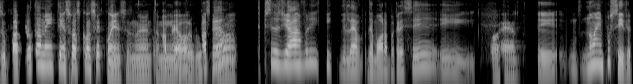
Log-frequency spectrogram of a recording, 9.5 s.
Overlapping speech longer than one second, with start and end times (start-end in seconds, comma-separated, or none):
2.3-3.5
